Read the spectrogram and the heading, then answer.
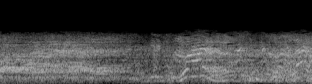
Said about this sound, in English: Yeah, listen to that crowd. Here they come running right past us.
